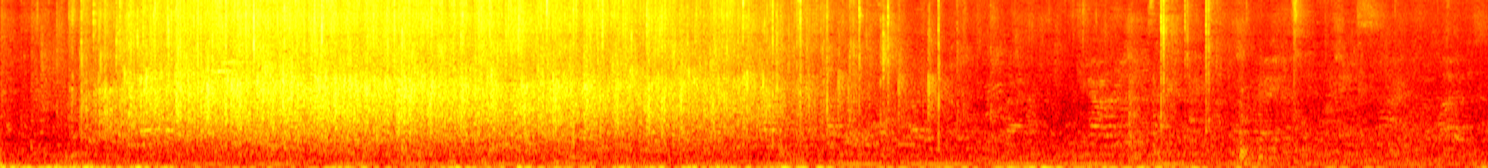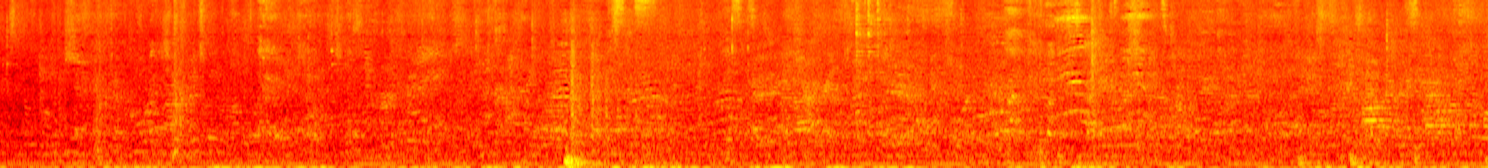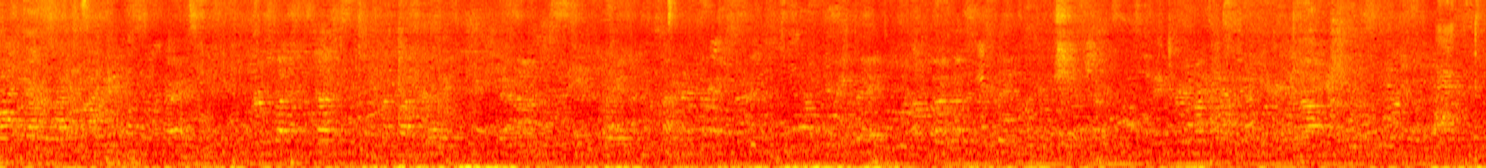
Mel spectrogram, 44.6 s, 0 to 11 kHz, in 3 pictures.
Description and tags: Applause Five
Recorded summer 2013 July. Summer band concert applause captured with a Tascam DR-07 MK II. Check out the file pack for more variations. This sound has not been processed. Thanks for checking this sound out, I hope you can use it!
-Boot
